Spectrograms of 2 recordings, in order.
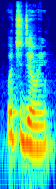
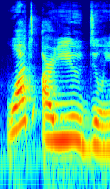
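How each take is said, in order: First: Words run together quickly, dropping one word. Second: Every word is said fully and separately.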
